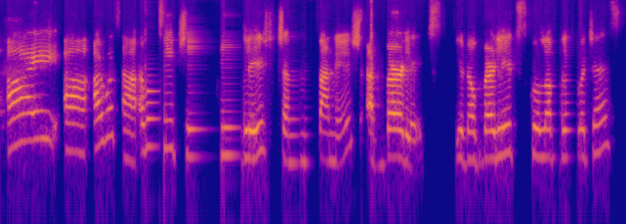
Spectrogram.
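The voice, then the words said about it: Foreign accent in English. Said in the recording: “if you don't understand, tell me, okay? Because I will never get rid of my accent.”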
